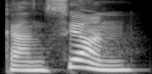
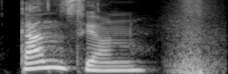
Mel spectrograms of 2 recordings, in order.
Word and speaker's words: canción: Note there's an accent on the O, that's why it is pronounced canción instead of canción.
